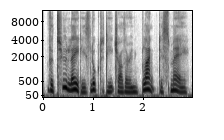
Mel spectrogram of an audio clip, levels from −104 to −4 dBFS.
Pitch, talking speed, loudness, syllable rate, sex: 170 Hz, 200 wpm, -16 LUFS, 5.0 syllables/s, female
